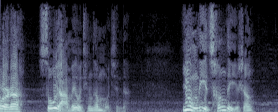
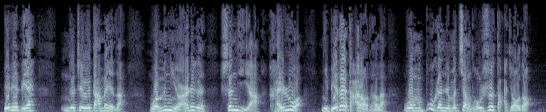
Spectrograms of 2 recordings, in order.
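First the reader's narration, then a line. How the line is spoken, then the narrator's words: Hurried, urgent mother. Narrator (Chinese): 苏雅的母亲急忙阻止着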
